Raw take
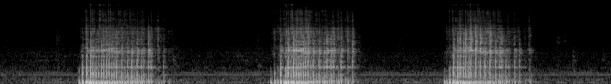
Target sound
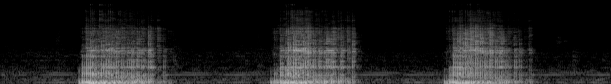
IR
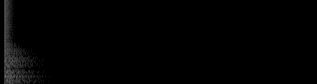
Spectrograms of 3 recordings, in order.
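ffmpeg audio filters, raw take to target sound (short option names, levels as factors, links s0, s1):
-af "flanger=delay=18:depth=3.1:speed=0.55,acrusher=bits=11:mix=0:aa=0.000001"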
